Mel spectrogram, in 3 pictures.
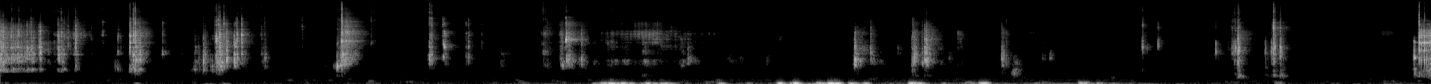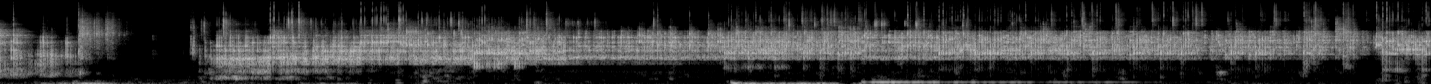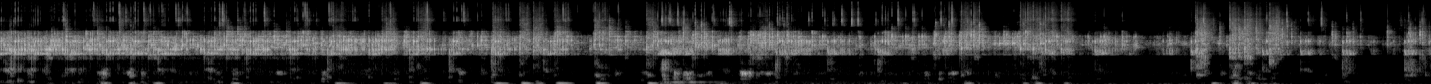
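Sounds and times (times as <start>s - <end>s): marbles rattling down wooden track: 0.0s - 2.6s, 14.2s - 15.6s, 16.2s - 20.9s, 21.6s - 39.8s, 40.4s - 42.9s.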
